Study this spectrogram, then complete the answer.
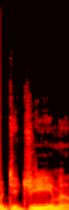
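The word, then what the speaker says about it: Dojima: and i'm like oh dejima that's it i'm like okay yeah i remember his because it rhymes with kojima of course you do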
